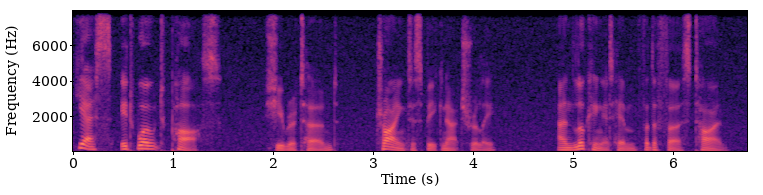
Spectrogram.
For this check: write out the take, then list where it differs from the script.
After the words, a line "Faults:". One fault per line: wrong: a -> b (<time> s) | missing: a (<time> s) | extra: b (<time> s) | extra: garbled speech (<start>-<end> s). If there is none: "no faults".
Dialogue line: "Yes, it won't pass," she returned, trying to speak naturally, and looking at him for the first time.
"Yes, it won't pass," she returned, trying to speak naturally, and looking at him for the first time.
Faults:
no faults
